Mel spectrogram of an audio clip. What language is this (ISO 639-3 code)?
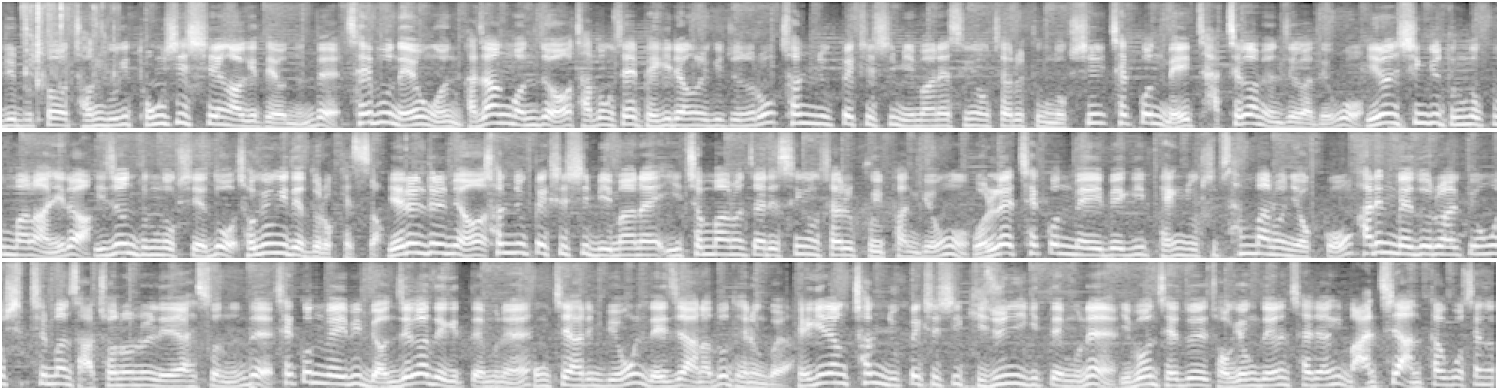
kor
